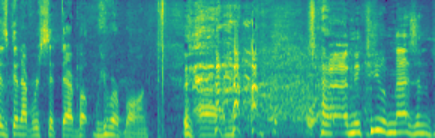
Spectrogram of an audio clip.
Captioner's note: laughter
